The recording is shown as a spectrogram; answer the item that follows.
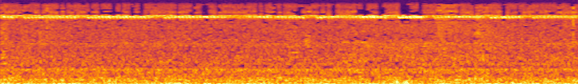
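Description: An insect singing: one steady, unbroken high-pitched trill, over a faint low rumble.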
